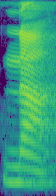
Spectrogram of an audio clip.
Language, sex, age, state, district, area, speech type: Odia, female, 30-45, Odisha, Dhenkanal, rural, read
